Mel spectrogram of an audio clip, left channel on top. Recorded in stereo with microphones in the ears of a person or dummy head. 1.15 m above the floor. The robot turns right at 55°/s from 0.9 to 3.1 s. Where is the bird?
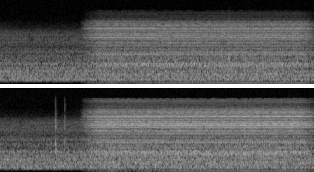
No bird in this recording.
